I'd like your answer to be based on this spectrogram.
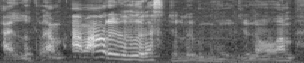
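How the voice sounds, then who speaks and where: A man's voice: a little high, big pitch swings, quick pace, creaky, bright, forceful tone, a little hiss or hum. A man from Detroit, a guest in a casual interview, who speaks emphatically and repeats phrases for stress. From Detroit, USA.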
